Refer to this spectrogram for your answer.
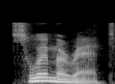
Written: swimmeret

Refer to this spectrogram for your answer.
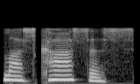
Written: Las Casas

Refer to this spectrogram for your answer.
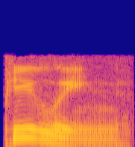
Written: peeling

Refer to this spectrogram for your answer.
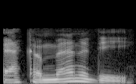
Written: Achaemenidae

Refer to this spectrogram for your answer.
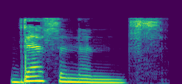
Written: desinential

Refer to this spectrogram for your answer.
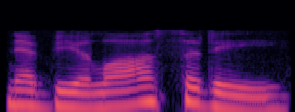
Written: nebulosity

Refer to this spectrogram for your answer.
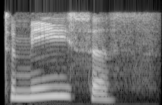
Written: tmesis

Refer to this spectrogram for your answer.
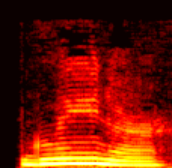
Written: gleaner

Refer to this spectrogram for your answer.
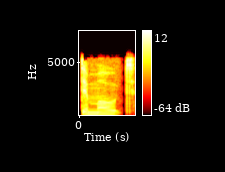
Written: demote

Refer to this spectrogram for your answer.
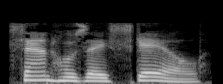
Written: San Jose scale

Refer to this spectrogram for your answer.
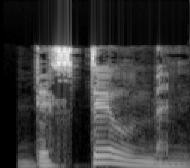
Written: distillment

